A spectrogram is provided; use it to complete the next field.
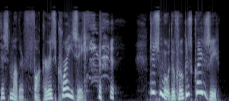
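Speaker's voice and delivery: weird, odd, swooping sing-song voice. Imagining a reaction to fifteen minutes of Pat Robertson: Dalai Lama voice. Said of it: "I was trying to do a Dalai Lama impression".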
